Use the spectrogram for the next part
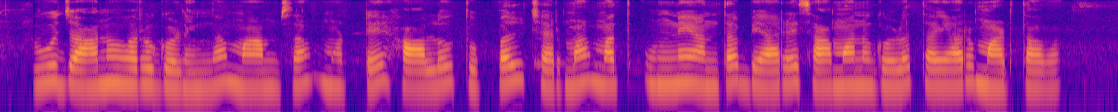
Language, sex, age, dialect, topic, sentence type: Kannada, female, 18-24, Northeastern, agriculture, statement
